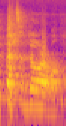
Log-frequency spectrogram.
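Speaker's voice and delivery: loud, high laugh around the words; big amused guffaw, played up; mocking laugh. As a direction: laugh it off as the scornful halfling. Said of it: "He, he just kinda laughs".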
